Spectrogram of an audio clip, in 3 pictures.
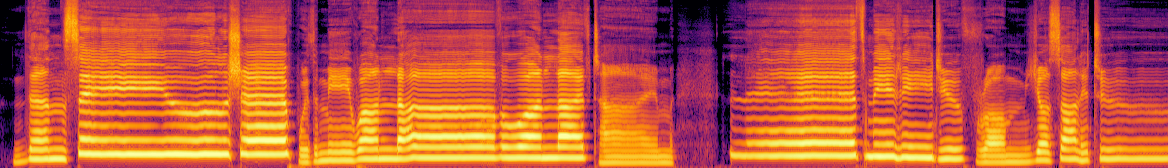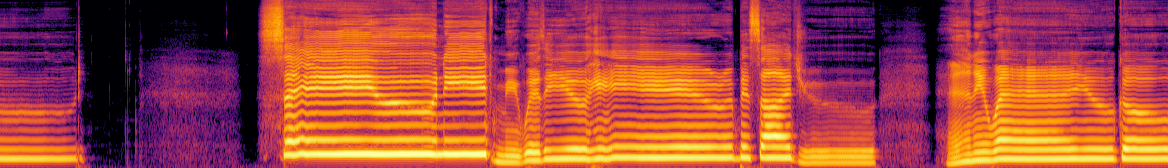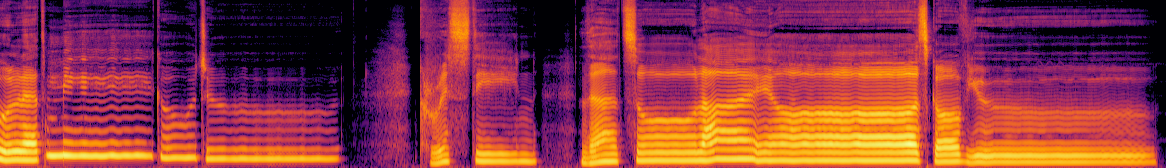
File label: male; JJLabs ND6000; microphones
